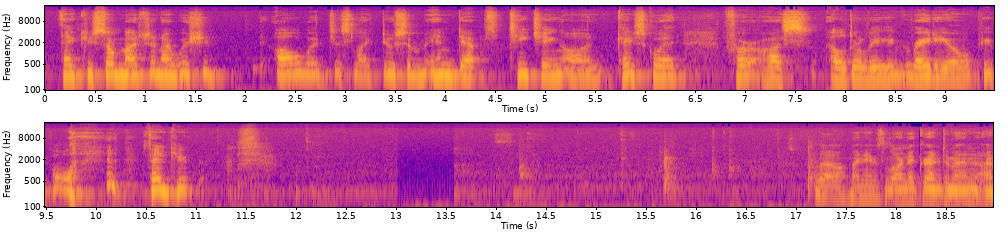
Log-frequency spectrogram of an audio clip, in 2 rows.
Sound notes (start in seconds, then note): 9.7 chuckles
